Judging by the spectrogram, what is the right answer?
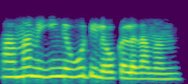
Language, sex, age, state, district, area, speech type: Tamil, female, 18-30, Tamil Nadu, Nilgiris, rural, conversation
